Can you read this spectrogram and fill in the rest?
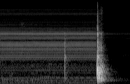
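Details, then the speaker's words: Fender American Elite Strat, pickup selector moved after the capacitor, resistor and 5-way switch were replaced: steady hum, a faint tick, then a sharp loud pop, louder the longer the switch sat out of position. It stops when a capacitor is disconnected from its terminal. "Pretty loud sound, and it gets louder the longer you leave it out of that position. So just after 5 seconds. Alright, with the capacitor disconnected from that terminal, the pop does not happen."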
